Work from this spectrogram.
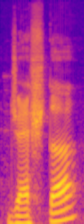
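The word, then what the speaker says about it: Jyeshtha: Goddess Alakshmi has long been associated with three other goddesses, namely Jyestha, with a long A vowel, goddess Nirriti, who is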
